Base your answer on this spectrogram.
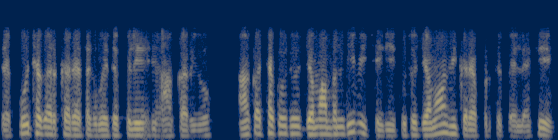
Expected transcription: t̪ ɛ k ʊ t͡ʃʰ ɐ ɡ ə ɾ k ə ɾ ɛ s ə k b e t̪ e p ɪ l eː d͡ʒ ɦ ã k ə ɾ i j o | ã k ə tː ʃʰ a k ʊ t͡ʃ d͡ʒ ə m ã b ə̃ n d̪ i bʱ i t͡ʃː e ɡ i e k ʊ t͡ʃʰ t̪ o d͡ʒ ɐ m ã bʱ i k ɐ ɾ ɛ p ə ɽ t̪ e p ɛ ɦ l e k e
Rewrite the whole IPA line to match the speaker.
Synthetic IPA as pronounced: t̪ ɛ k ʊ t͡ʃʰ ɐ ɡ ə ɾ k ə ɾ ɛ s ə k b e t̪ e p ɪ l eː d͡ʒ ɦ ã k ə ɾ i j o | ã k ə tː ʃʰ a k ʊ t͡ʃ d͡ʒ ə m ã b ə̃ n d̪ i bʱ i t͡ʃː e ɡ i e k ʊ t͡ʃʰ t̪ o d͡ʒ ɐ m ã bʱ i k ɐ ɾ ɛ p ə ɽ t̪ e p ɛ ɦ l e k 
